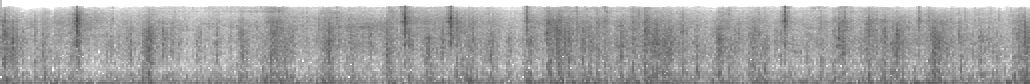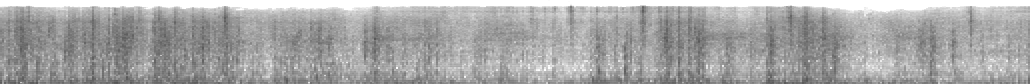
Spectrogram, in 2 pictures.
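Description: Touring bicycle rolling over a path of uneven stone slabs, rattling and knocking in quick, irregular clicks, over a constant low rumble of wind buffeting the microphone.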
